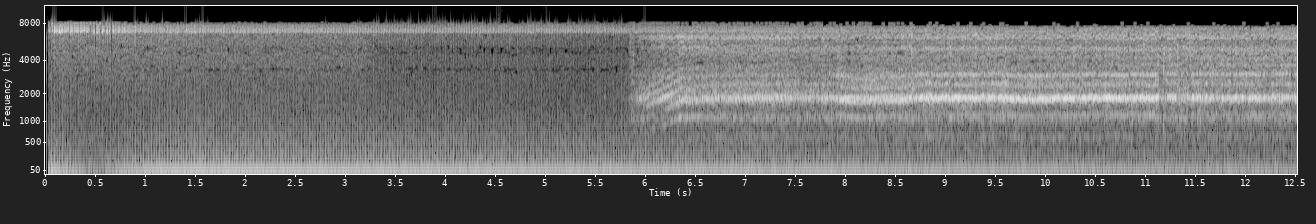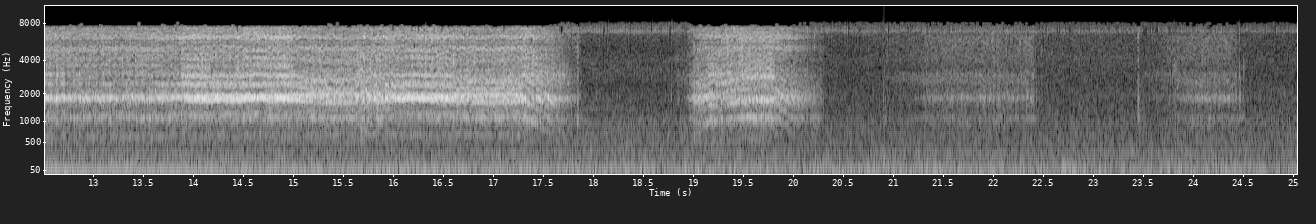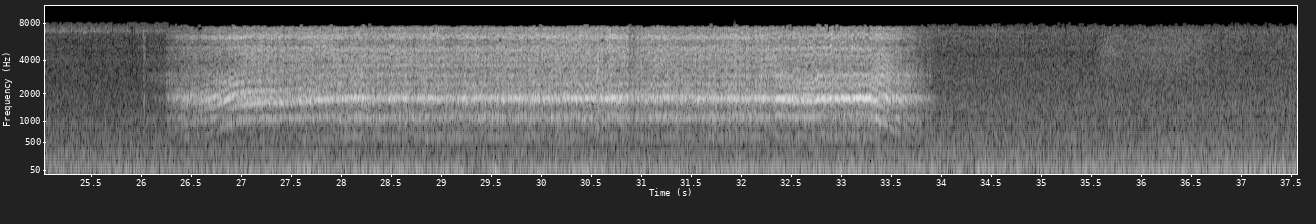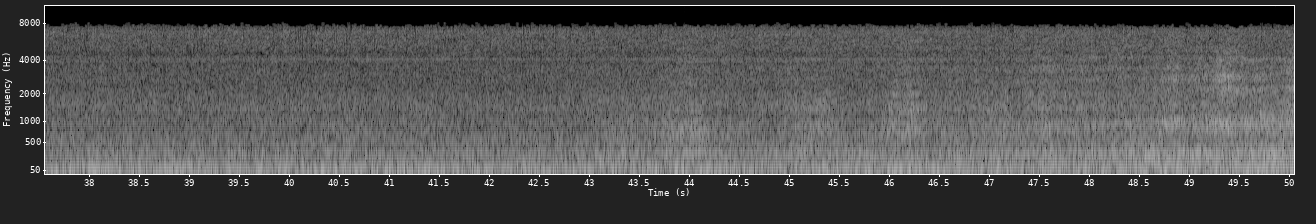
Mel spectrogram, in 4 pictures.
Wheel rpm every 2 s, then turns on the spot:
0, 0, 40, 160, 160, 160, 160, 160, 70, 60, 20, 10, 10, 140, 160, 160, 60, 0, 0, 0, 0, 0, 0, 0, 0.
20-24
